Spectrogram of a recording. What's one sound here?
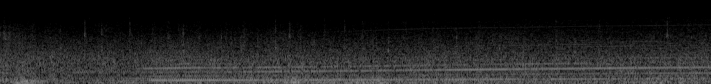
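Tyres hiss over snowy road.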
